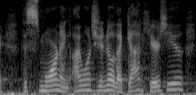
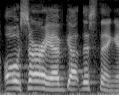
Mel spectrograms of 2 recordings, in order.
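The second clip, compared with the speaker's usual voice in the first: higher, louder breezy brush-off; mock excuse; 5 semitones higher, 10 dB louder than usual. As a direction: play the unreliable friend dodging again. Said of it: "you'll phone them the next week".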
